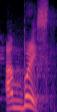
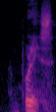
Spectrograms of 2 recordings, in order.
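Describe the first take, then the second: First: "I'm blessed" higher and louder, proclaimed; loud proclamation. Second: "I'm blessed" softly and low, almost to oneself; quiet blessed. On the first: Pastor urging the congregation to proclaim it aloud. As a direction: call out "I'm blessed" boldly. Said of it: "Say again". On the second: Pastor quoting a patient's quiet "I'm blessed". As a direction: murmur "I'm blessed" gently. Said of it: "Say, "I'm blessed." ... Say again". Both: Shown as a demonstration.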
